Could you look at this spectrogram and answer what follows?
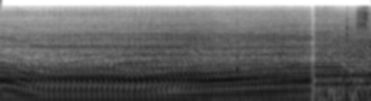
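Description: A Suzuki Gixxer motorcycle engine revs hard and steadily for a wheelie attempt, its loud, close pitch climbing and then dropping with a sudden shift near the end.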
